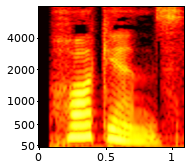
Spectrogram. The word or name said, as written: hawkins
